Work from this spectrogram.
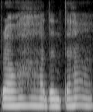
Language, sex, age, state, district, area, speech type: Kannada, female, 45-60, Karnataka, Davanagere, rural, spontaneous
